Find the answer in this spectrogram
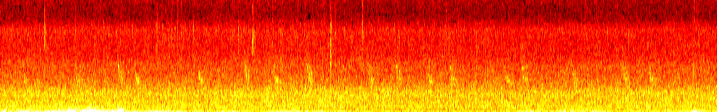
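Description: Steady rain falling, with single drops ticking nearby, and a low rumble of thunder about two seconds in.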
